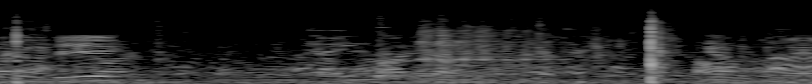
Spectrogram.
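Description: Faint, distant voices, with one sharp pop about three seconds in: a pitched baseball smacking into the catcher's mitt.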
